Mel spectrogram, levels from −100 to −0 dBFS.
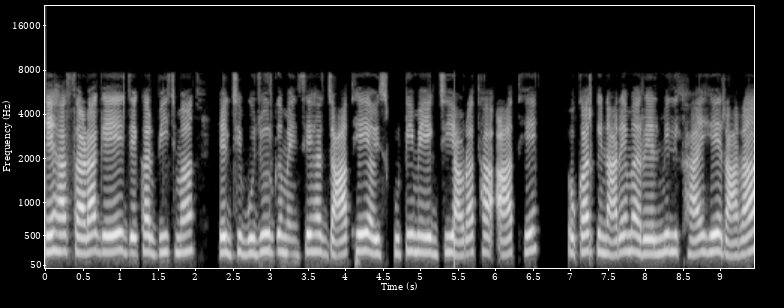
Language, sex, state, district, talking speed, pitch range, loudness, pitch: Chhattisgarhi, female, Chhattisgarh, Jashpur, 190 wpm, 235-260 Hz, -17 LUFS, 250 Hz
